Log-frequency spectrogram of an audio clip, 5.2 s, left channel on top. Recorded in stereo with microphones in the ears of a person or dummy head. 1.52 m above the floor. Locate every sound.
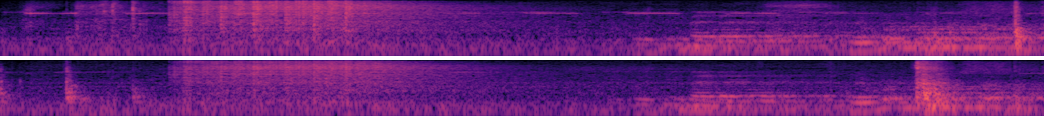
0.8 s a rattle: 40° left (ahead or behind), 4 m
3.0 s a man speaking: 10° right (ahead or behind), 8 m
